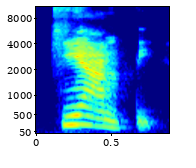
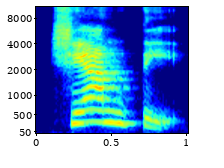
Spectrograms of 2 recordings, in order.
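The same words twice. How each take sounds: First: The word begins with a 'k' sound. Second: The word begins with a 'ch' sound. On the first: The speaker calls it right. "vamos a decir como que llevamos una K en la palabra" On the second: The speaker calls it wrong. "Ya no me van a decir Chianti o Chantilly"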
